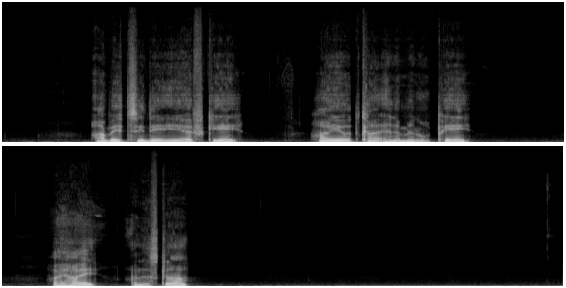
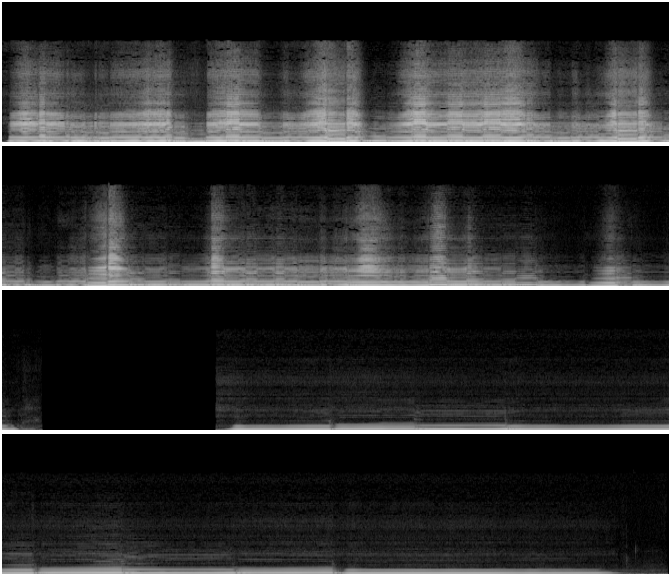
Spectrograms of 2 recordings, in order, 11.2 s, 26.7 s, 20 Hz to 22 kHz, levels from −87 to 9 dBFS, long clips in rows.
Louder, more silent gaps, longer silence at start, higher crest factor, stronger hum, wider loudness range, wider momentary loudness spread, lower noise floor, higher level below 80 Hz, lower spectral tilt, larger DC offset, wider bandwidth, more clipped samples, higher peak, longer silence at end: about the same, -18 LUFS vs -19 LUFS; neither; first, 0.9 s vs 0.05 s; about the same, 18 dB vs 20 dB; neither; second, 7 LU vs 14 LU; second, 10 LU vs 15 LU; second, -61 dBFS vs under -90 dBFS; first, -46 dBFS vs -52 dBFS; first, -8 dB/octave vs -2.5 dB/octave; neither; second, 12.5 kHz vs 16 kHz; neither; about the same, -2 dBFS vs -2 dBFS; first, 3.75 s vs 0.55 s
